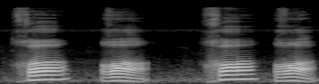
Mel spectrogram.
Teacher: Huruf ghain itu ada di ujung kerongkongan.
